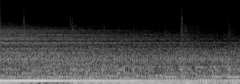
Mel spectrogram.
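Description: Background music with a held low note and faint high ticks.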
